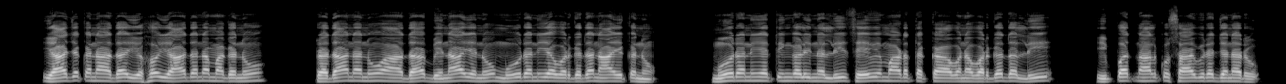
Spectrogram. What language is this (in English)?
Kannada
